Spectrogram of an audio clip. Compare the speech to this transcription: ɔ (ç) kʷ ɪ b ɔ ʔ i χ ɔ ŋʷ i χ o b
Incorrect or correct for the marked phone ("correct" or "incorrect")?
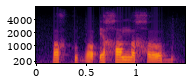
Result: incorrect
